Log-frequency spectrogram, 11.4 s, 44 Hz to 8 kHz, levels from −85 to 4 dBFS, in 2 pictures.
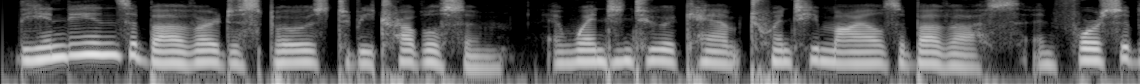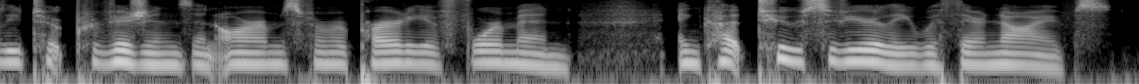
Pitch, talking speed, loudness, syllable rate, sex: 165 Hz, 190 wpm, -21 LUFS, 5.6 syllables/s, female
